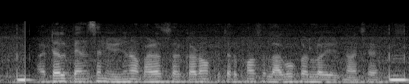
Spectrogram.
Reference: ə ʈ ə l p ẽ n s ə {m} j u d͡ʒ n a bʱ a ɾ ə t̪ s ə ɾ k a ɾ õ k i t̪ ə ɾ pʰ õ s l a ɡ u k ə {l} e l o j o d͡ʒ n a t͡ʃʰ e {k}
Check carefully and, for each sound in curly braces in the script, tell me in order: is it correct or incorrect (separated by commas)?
incorrect, incorrect, incorrect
